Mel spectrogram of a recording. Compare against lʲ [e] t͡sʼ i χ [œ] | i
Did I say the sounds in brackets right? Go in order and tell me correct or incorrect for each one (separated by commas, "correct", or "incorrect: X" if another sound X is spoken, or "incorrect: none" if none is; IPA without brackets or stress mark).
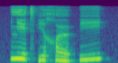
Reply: correct, correct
